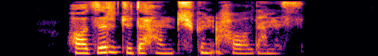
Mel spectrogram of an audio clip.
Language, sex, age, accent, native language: Uzbek, female, under 19, Andijon, Uzbek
